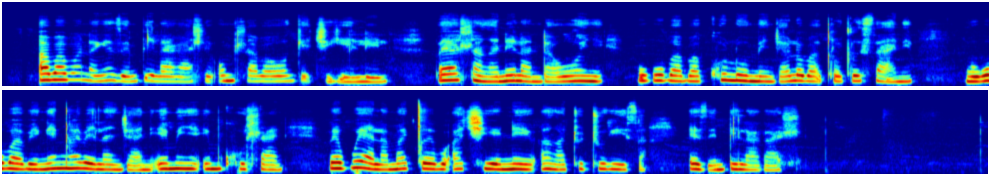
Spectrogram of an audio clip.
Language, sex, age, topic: North Ndebele, female, 25-35, health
